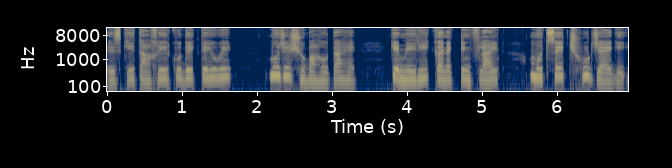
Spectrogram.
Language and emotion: Urdu, fearful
